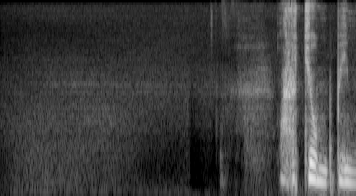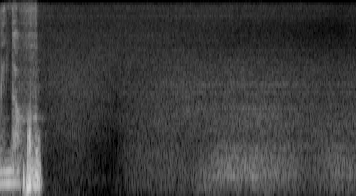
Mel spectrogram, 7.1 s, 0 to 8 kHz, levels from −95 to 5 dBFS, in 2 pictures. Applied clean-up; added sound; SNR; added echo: neural mask model Resemble Enhance denoiser.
